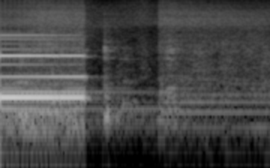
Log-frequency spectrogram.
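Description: The last note of a song on an acoustic guitar rings out and fades slowly, then is damped suddenly by hand a little under a second in. A couple of faint clicks and a low leftover string ring follow.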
